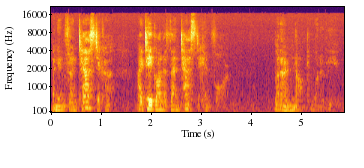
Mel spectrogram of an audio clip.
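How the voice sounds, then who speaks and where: A woman whispers in a put-on character voice, leaving long, frequent pauses. Clear background noise sits behind her. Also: moderate pace. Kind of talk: bedtime story read aloud. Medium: read story. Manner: sardonic, menacing.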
